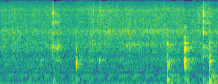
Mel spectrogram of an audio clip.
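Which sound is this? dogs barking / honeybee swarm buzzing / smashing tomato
smashing tomato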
